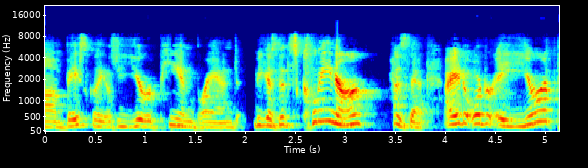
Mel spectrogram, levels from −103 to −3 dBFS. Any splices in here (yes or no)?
yes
